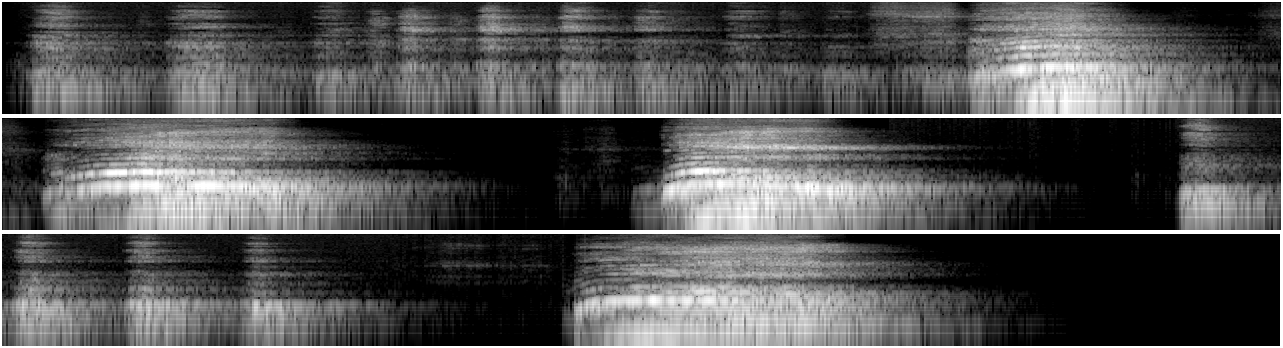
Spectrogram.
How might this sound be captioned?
FP Monster
Breathing, grunting, roaring of a monster. Voice through long plastic pipe.
cartoon, roars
